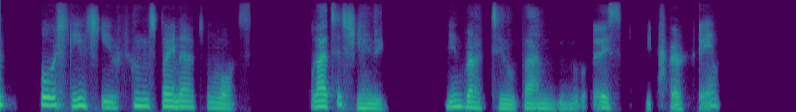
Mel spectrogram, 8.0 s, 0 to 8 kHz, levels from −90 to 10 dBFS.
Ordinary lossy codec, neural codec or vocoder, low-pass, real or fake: none; codec, 16 kHz, 0.5 kbps, FreqCodec, larger model; 7.2 kHz; fake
